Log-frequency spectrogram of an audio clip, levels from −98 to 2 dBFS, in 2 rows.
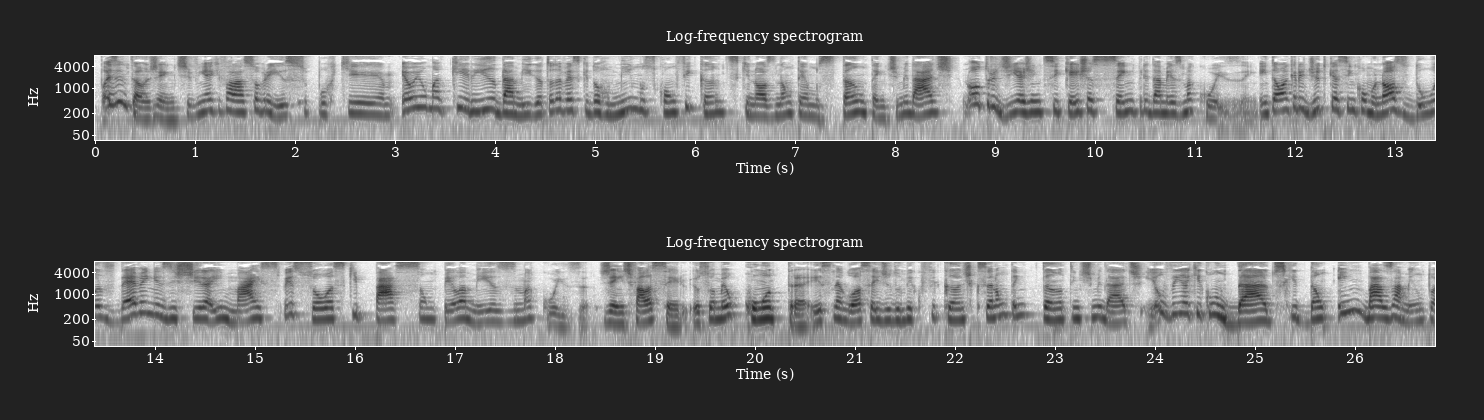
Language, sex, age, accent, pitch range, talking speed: Portuguese, female, 20-39, Brazilian, 190-265 Hz, 190 wpm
